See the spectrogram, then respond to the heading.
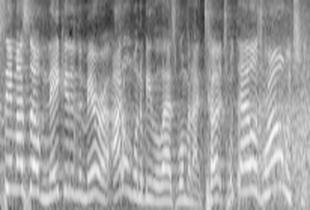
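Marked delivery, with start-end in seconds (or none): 3.0-4.1 mock outrage. Ranting at soft boyfriend.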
